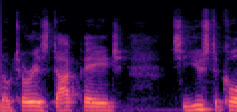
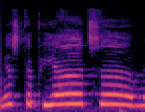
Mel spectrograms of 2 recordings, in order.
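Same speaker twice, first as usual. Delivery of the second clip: put-on tiny, very high-pitched little child's voice. Retelling how a young boy addressed his favorite player, in a little kid voice. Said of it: "like little kids have that little voice".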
